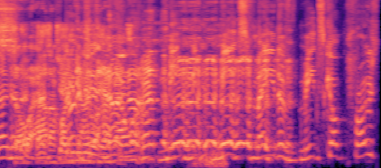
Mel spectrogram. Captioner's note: laughter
